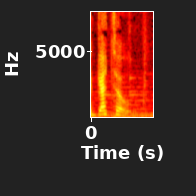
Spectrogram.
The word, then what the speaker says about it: gâteau: Le gâteau. For pronunciation, try putting cat and toe together with a G at the beginning.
